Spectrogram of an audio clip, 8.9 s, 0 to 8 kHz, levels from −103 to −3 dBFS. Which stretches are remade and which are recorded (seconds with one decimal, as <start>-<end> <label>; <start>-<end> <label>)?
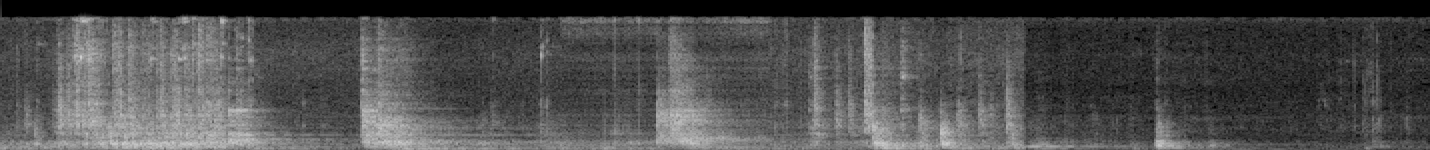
0.0-3.5 recorded; 3.5-4.8 remade; 4.8-8.9 recorded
